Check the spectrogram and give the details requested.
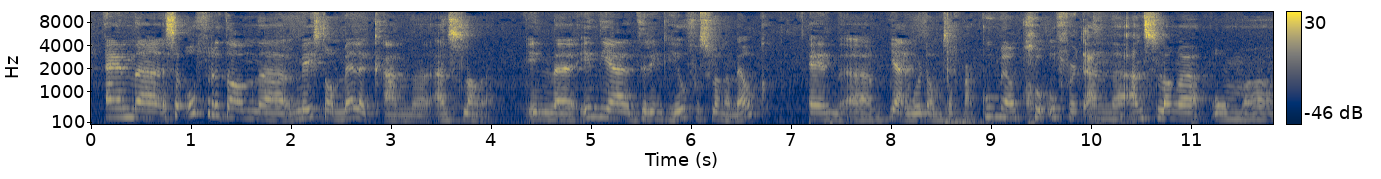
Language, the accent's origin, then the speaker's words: Dutch; The Hague, South Holland, Netherlands; Ik ben geboren en opgegroeid in Den Haag.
